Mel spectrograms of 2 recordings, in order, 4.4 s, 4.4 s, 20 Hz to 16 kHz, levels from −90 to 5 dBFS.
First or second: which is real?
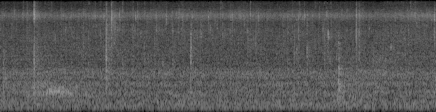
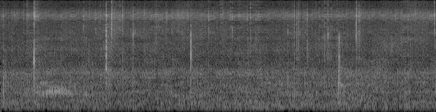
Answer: first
